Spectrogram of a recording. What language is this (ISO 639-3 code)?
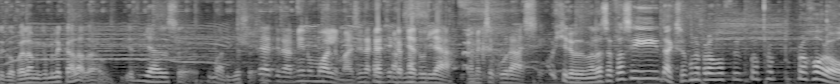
ell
